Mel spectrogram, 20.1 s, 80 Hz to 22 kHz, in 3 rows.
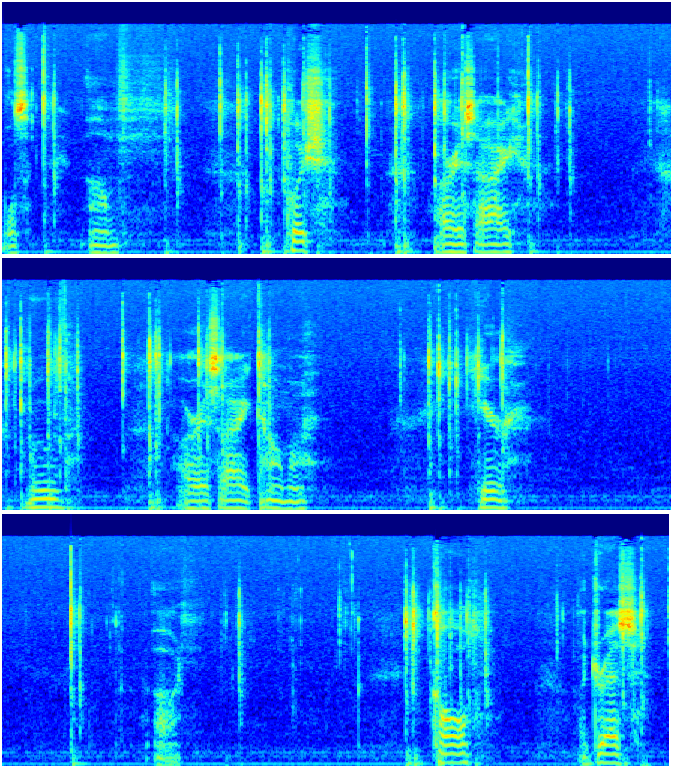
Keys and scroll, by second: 1.3 Return, 2.3 Tab, 3.1 shift+p, 3.9 Tab, 4.7 shift+~, 5.9 Return, 6.3 Tab, 8.1 Tab, 14.8 Return, 16.3 Tab, 18.8 Tab.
